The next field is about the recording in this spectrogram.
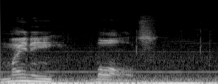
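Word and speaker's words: Minié ball: lead ball bullets called miney balls french pronunciation would be mine and that was a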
